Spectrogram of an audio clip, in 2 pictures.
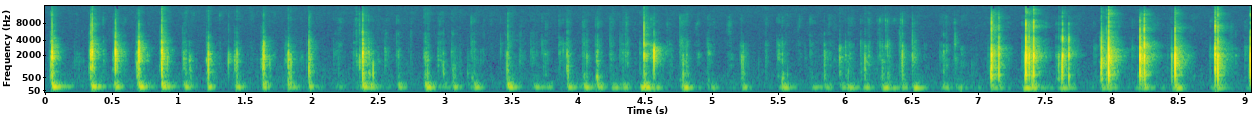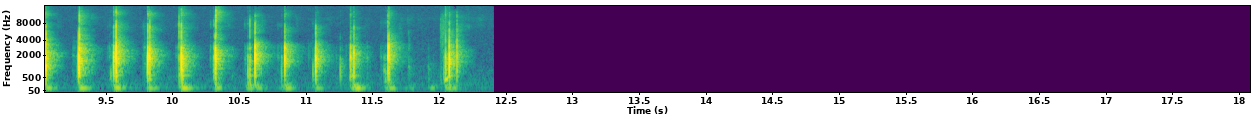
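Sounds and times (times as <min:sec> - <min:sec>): fidget toy bubbles popping: 0:05.8 - 0:12.2.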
